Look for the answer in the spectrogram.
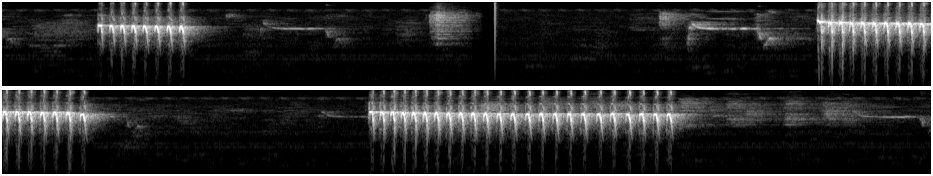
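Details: Female bar-winged prinia calling the male: three loud, rapid, buzzy high trills, each lasting up to about a second and a half, separated by short soft chips and thin notes, on an otherwise silent background.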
